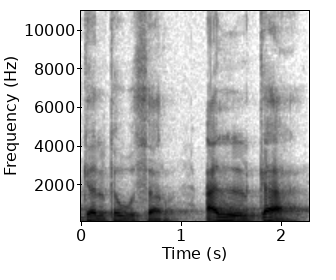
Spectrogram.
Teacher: alif lam bertemu huruf Kaf Nah maka dibaca izhar lam sukunnya dibaca izhar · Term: izhar qamariah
